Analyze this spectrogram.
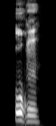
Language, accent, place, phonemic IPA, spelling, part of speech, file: French, France, Lyon, /ɔ.ʁɔ̃/, aurons, verb, LL-Q150 (fra)-aurons.wav
- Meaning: first-person plural future of avoir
